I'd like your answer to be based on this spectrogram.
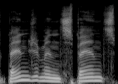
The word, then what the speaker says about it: Benjamin Spence: And joining us is Benjamin Spence.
